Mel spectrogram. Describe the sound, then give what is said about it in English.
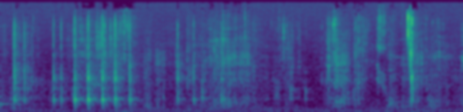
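Popcorn crunching during a taste test: many quick, crisp bites and chewing crackles in an irregular rhythm, faint and close, with a few louder snaps. “You hear that? That's me masticating.”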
